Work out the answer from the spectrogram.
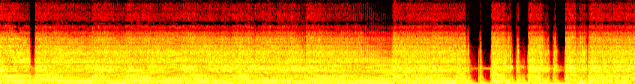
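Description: An electric guitar played through a fuzz pedal gives a thick, buzzing, heavily distorted tone, with sustained chords and repeated notes ringing loudly throughout and a few brief choppy breaks near the end.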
